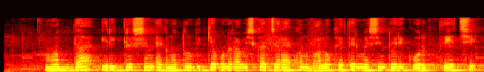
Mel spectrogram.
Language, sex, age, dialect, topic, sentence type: Bengali, male, 18-24, Western, agriculture, statement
